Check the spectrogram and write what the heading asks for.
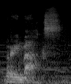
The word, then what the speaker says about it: Rimac: web por lo pronto rímac es la única propuesta disponible que por cierto voy por ser croata en realidad se debería de pronunciar rimax una lluviecita de spex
